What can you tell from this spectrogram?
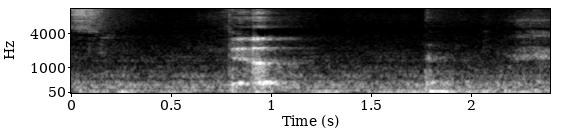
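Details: An adult with hiccups gives a single sudden, sharp hiccup: a brief voiced catch in the throat against low room noise.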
